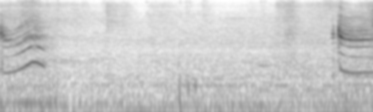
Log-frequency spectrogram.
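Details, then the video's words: Hand-tame ringneck parrots: two harsh, harmonic, arched squawks, one at the start and one near the end, separated by quiet with a low room hum. "Most Colorful Parrots Natural Sounds"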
